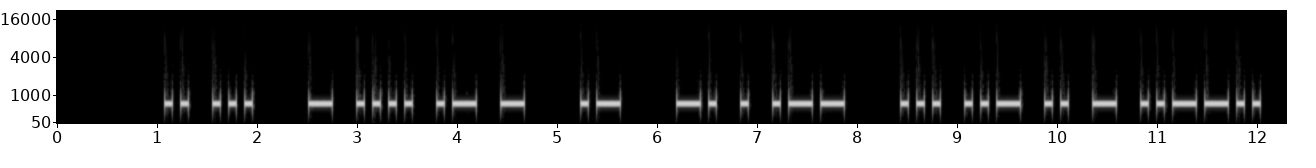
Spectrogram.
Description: Morse code, heard as a keyed tone, about 15 wpm, 700 Hz. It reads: IS THAT A NEW SUIT?
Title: Sentences from Top 1600 Words 15wpm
